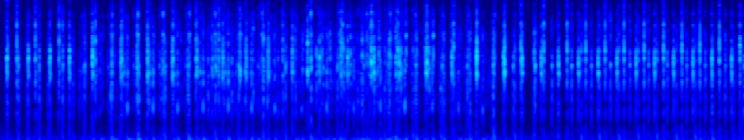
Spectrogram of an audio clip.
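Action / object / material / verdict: tap / plastic game controller / plastic / none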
